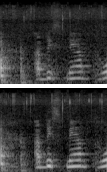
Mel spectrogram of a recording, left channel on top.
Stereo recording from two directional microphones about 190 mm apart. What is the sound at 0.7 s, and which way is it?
Stir, 50° right (ahead or behind).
